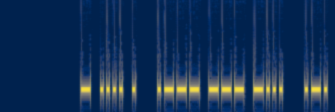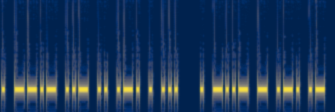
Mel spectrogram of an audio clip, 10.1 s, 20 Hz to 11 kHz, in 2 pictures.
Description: Morse code, heard as a keyed tone, about 25 wpm, 700 Hz. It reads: THE JOB REQUIRES EXTRA
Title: Pangram Challenge v2 - 25wpm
